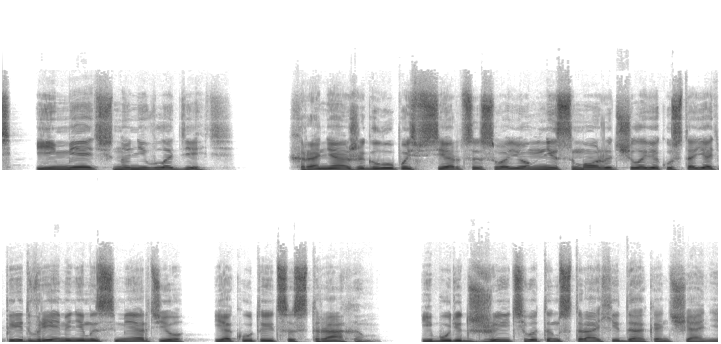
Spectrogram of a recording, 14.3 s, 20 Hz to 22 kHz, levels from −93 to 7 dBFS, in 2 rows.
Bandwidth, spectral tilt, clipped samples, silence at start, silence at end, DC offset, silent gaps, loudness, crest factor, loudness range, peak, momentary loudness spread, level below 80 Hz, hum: 13 kHz; -4.5 dB/octave; under 0.1%; 0 s; 0 s; under 0.1%; 2.52-2.86 s, 11.20-11.35 s; -23 LUFS; 14 dB; 3 LU; -8 dBFS; 6 LU; -60 dBFS; none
